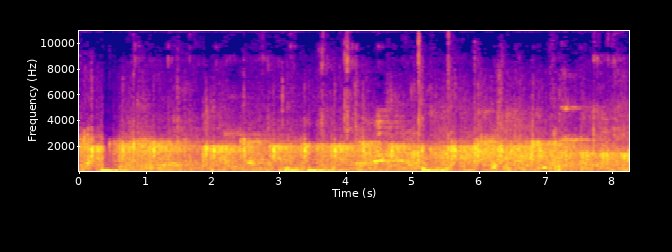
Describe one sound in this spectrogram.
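A busy crowd murmurs throughout a large echoing hall.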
